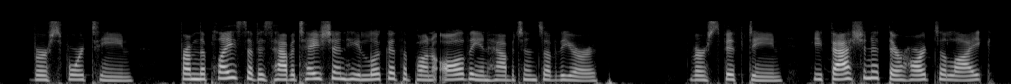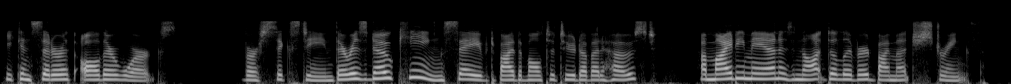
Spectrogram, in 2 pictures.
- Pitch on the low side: No, high, 225 Hz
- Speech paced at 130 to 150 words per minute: Yes, average, 145 wpm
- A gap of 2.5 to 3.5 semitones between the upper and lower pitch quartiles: Yes, average, 2.9 semitones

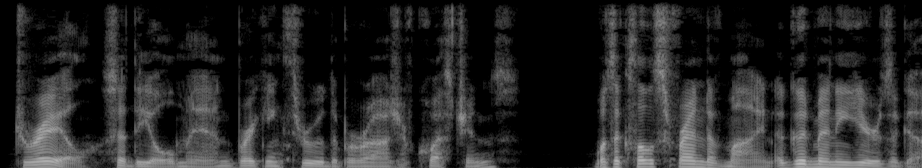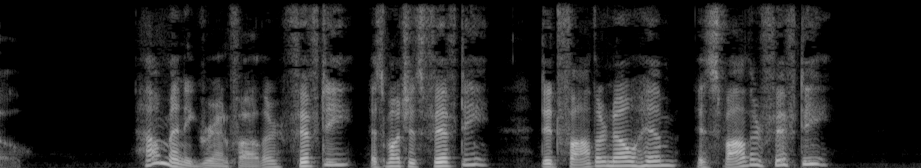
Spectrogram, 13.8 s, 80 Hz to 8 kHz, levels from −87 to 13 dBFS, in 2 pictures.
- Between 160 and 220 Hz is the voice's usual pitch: No, low, 125 Hz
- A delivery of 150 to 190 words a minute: Yes, average, 160 wpm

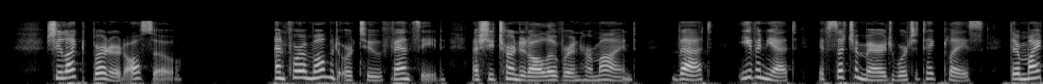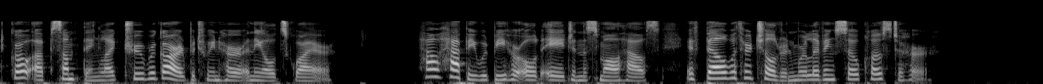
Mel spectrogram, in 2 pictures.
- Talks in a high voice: Yes, high, 220 Hz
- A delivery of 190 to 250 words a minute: Yes, average, 195 wpm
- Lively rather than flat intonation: Yes, wide, 5.8 semitones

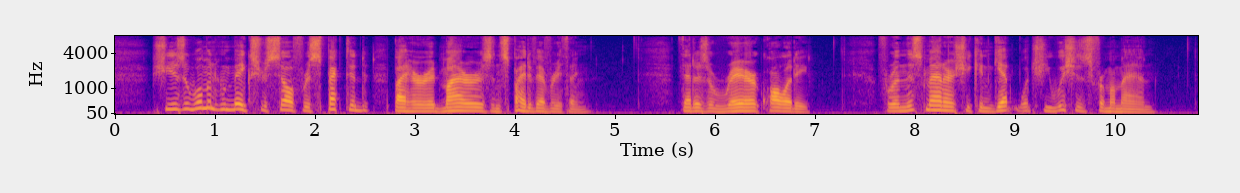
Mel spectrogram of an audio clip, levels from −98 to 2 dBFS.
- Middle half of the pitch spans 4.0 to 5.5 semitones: Yes, average, 4.9 semitones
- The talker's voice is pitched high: No, low, 135 Hz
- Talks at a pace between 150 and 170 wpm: No, average, 185 wpm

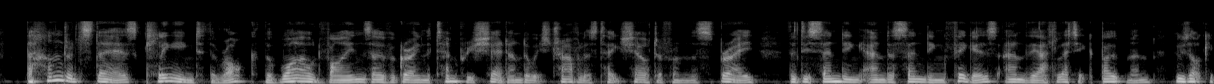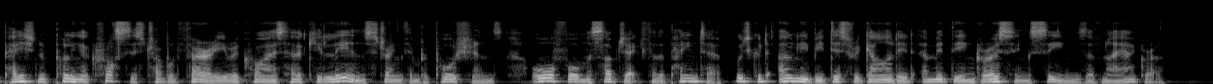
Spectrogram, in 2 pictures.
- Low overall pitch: Yes, low, 110 Hz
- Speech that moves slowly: No, average, 155 wpm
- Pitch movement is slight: No, average, 4.3 semitones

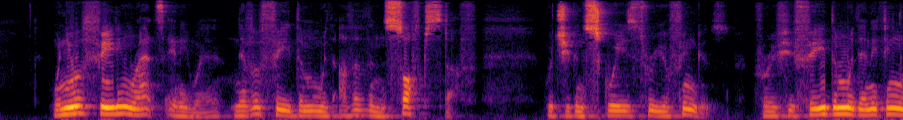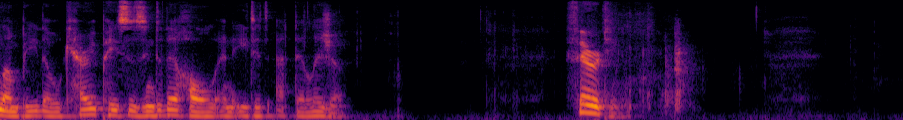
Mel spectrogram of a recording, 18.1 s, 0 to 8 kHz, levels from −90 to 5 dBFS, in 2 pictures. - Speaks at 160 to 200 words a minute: No, average, 140 wpm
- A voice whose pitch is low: Yes, low, 120 Hz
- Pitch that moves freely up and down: No, average, 4.5 semitones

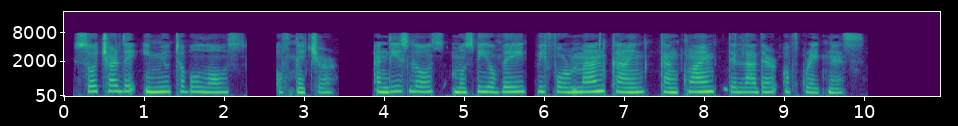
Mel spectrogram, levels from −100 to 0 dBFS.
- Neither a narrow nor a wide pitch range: No, narrow, 1.6 semitones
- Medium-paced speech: No, slow, 115 wpm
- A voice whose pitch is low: No, high, 225 Hz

